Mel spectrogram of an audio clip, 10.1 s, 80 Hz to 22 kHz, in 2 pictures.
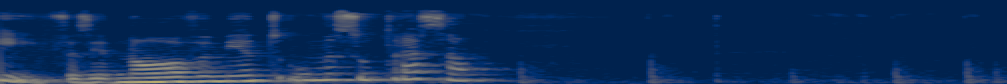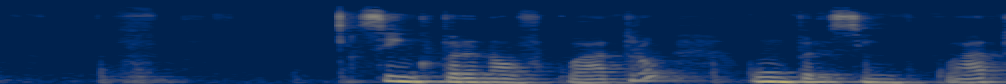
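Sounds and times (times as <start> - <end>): pencil scratching on paper: 2.4 - 10.0.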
